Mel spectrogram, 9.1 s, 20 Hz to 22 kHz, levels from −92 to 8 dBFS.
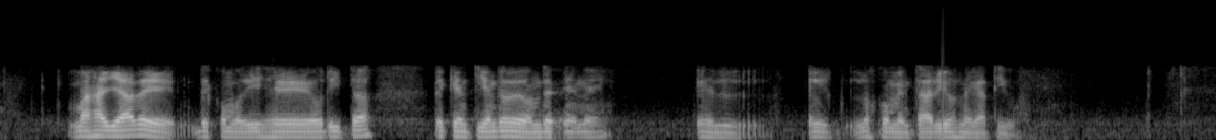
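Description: Throughout, the speech carries G.729 codec damage. Nothing above 4 kHz survives. The sound is rough and synthetic, which fits an 8 kbit/s G.729A stream.

From 2.56 to 2.64 s, VoIP packet loss is concealed by the speech codec. About 60 ms is rebuilt as a buzzy tone or coloured noise that fades, consistent with two lost packets. At 4.13 to 4.48 s, the same thing happens. About 90 ms is lost, pointing to three packets. The sound stays weak or distorted afterwards.

From 5.02 to 8.10 s, periodic USB or driver dropouts occur every 1.024 s. Each cuts roughly 10 ms to silence. There are about four regular ticks.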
